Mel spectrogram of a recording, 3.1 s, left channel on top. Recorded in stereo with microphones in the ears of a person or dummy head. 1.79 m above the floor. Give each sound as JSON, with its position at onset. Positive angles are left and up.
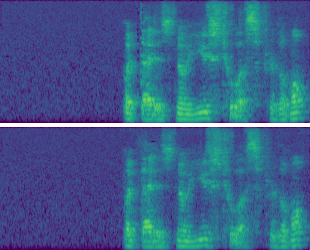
{"t": 1.2, "sound": "a man speaking", "side_deg": 65, "distance_m": 1.9}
